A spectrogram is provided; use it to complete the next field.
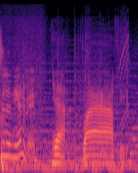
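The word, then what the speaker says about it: Flaaffy: flappy's name like that you have to say fluffy because the eight there's two a's that's how it says it in the anime yeah flaffy i like that pronunciation a lot would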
